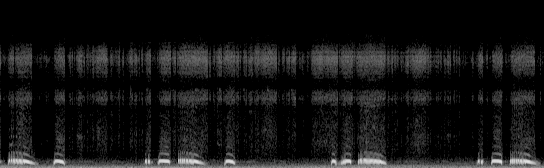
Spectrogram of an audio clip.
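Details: Wild spotted doves calling in their native area during decoy trapping, with voices both deep and clear. Low cooing phrases of two or three short notes end in a longer, fuller coo, repeated roughly every three to four seconds over faint steady background hiss.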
